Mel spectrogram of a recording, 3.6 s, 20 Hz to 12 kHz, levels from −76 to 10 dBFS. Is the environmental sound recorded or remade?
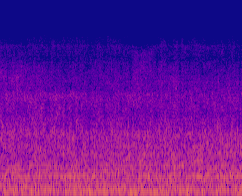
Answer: remade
